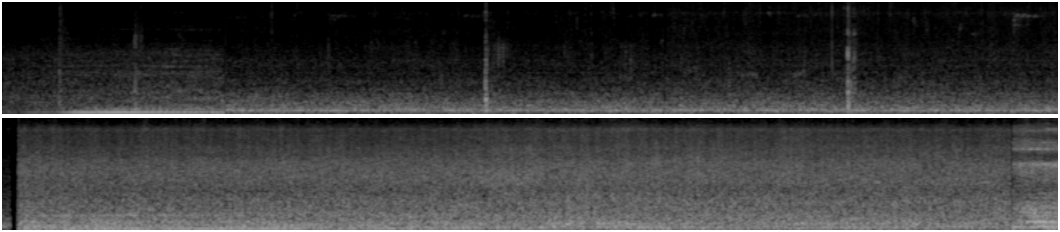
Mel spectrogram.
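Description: Steady outdoor background noise on a phone microphone, with a few single sharp knocks in the first half. After an abrupt cut it becomes a louder, even rushing noise.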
